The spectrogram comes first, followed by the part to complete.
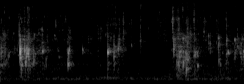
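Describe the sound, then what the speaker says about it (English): Fish being washed under running water for Jamaican curry fish: faint, intermittent splashing and dripping in short bursts, close and quiet, with no talk. "Make sure you wash your fish."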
